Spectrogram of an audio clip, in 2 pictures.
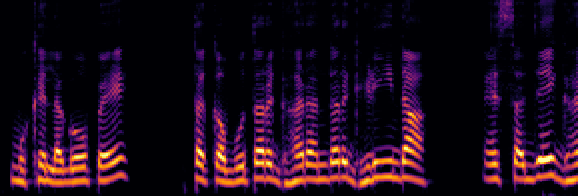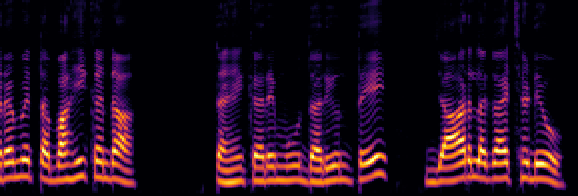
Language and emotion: Sindhi, fearful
